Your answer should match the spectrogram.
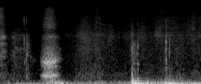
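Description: Handling noise on a handheld camera as its lens is wiped with cloth: a short breathy sound about half a second in, then a low thump and low rumble a little after a second.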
